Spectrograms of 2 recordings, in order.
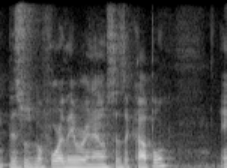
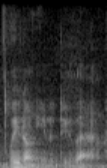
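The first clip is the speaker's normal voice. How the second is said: low, hushed, low-key refusal; Randy Orton; 4 semitones lower, 13 dB quieter, faster than usual. Retold or imitated. Fan imitating a wrestler declining a photo gimmick, quiet and easygoing. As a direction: turn it down gently, much softer and lower. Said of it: "he said it like this too".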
